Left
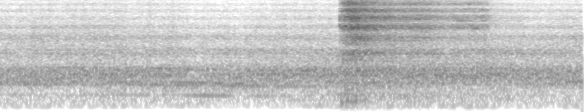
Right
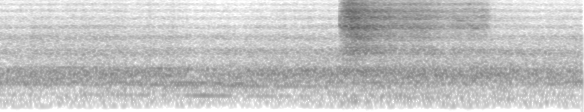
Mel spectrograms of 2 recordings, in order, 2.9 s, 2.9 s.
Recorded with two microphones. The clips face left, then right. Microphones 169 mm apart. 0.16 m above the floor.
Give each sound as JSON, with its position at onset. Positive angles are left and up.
{"t": 1.7, "sound": "breaking glass", "side_deg": 55, "distance_m": 1.5}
